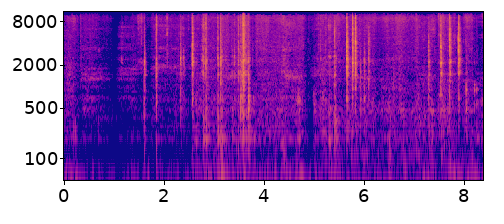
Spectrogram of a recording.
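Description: Irregular scraping, rustling and small knocks of a person's body and clothing against rock while squeezing down through a narrow crevice.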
